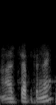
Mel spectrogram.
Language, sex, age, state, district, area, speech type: Telugu, male, 18-30, Andhra Pradesh, West Godavari, rural, conversation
